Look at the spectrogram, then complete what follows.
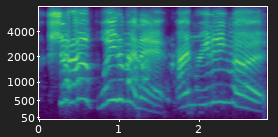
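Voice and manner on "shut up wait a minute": shrill, loud, very high-pitched shout. Reading penalty news during a talk and suddenly reacting: yelling. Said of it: "I did not mean to yell".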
